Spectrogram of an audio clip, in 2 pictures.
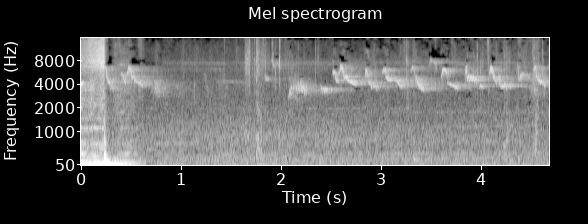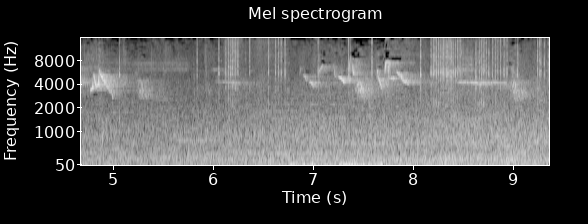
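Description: A loud music sting ends abruptly about half a second in. After that, a songbird calls in repeated runs of quick, falling chirps over a faint outdoor background.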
